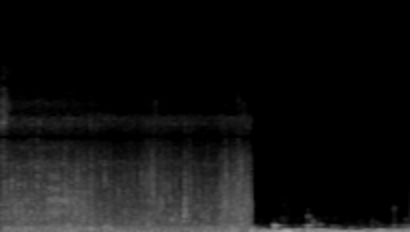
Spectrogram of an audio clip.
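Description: Wind and sea hiss on the microphone aboard a small boat. About two and a half seconds in, it cuts abruptly to muffled underwater sound: a low rumble with scattered clicks and knocks, as picked up by a camera held underwater by a snorkelling spearfisher.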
